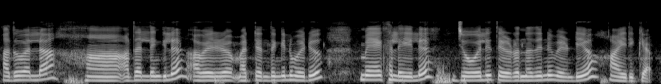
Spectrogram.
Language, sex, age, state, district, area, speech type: Malayalam, female, 60+, Kerala, Idukki, rural, spontaneous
